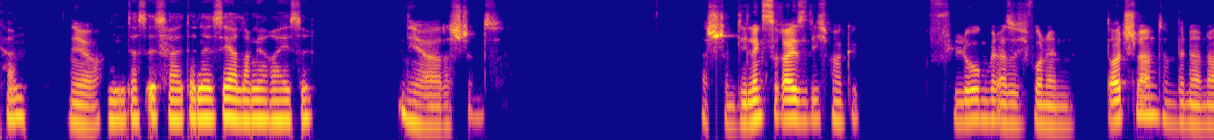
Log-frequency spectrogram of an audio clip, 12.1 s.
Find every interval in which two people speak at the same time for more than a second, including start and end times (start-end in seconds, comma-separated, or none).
none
